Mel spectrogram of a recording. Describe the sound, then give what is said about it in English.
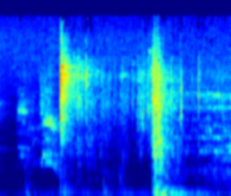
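A heavy oversized ashtray is hurled by a woman and lands with a loud crash, then about a second later a second sharp bang follows as she hurries out. “She grabbed the handy oversized ashtray and let it fly at us, then beat it.”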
